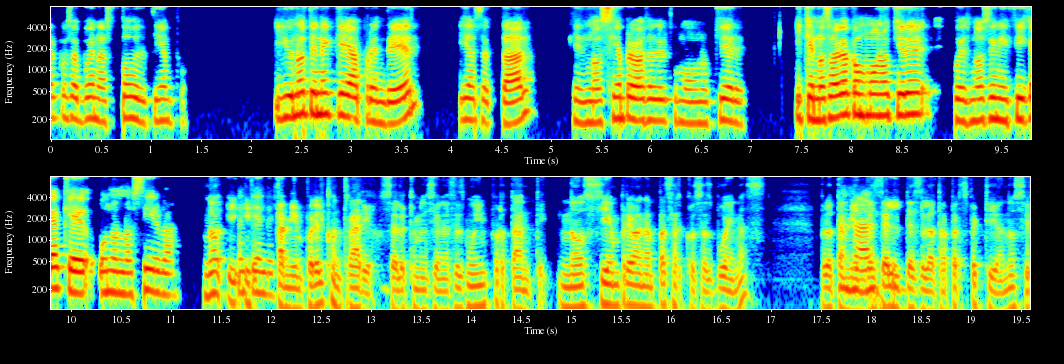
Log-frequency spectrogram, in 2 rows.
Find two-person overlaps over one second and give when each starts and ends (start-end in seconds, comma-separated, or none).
none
